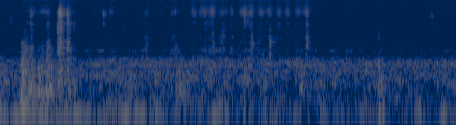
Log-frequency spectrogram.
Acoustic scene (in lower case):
kitchen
